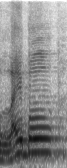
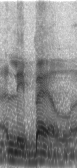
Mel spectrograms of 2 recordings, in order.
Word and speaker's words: libel: And for libel, we should avoid saying libel. Libel, nowhere in English pronunciation. You say libel.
